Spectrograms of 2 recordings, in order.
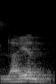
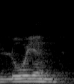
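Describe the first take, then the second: First: The first vowel sounds like 'lie'. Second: The first vowel sounds like 'low'. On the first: The speaker calls it right. "This is लायन" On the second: The speaker calls it wrong. "इसको बहुत सारे बच्चे लोयन पढ़ते हैं ... this is wrong"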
